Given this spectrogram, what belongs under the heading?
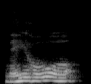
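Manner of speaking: ordinary talk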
